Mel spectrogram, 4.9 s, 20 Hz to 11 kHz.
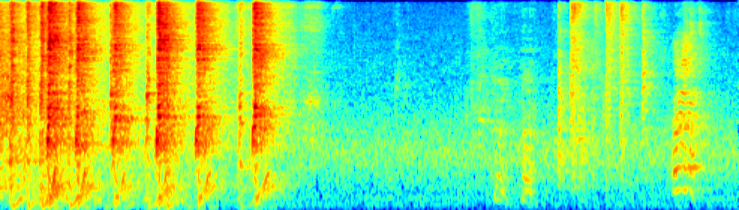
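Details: Engine for a 1959 VW ragtop (mystery VW motor, not the 36 hp) is cranked by a push-button starter after reset open points and timing. A quick rhythmic starter chug, about four beats a second, with weaker bursts, never catching; hard starting with repeated cranking.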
